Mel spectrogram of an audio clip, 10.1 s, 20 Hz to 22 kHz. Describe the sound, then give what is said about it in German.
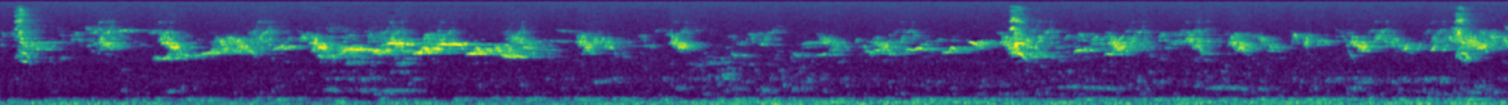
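Morning courtyard ambience on 24 April: many birds chirp and trill continuously in overlapping high-pitched calls, over a steady low rumble of background noise, with no talking. “Vierundzwanzigster Vierter Blick in den Hof in der Früh.”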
